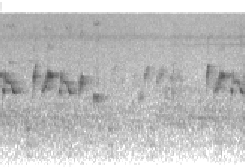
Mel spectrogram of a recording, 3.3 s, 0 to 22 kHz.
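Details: A decoy red-whiskered bulbul calls during a bird-trapping session on 6 November 2018, giving quick, tumbling whistled chirps in a lively run, a short lull, then another warbling phrase.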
